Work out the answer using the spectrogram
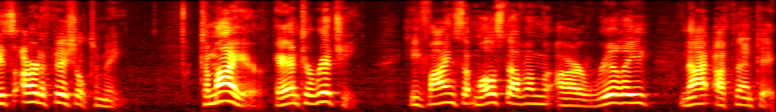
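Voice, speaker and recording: A man's high-pitched voice in a Chicago accent, fairly slow, with ordinary pitch variation over a quiet background. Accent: Chicago twang. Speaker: music producer and studio owner. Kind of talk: tutorial. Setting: recording studio. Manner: animated.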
